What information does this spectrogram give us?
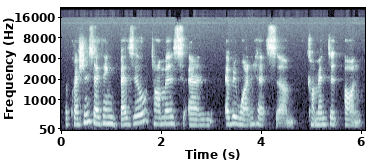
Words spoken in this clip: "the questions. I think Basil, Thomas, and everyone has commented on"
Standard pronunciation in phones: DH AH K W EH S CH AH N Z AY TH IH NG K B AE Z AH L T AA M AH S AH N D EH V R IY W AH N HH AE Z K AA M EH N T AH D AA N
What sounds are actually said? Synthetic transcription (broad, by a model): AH K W EH S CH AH N S AY TH IH NG K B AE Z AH L T AA M AH S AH N EH V R IY W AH N HH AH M K AA M EH N T AH D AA N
